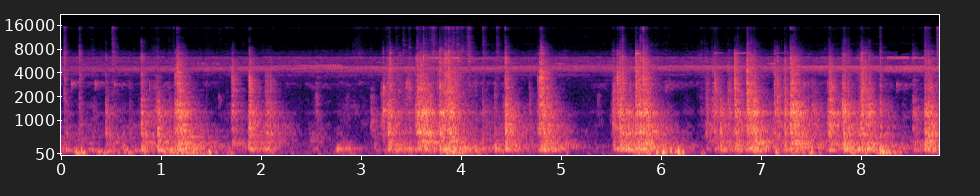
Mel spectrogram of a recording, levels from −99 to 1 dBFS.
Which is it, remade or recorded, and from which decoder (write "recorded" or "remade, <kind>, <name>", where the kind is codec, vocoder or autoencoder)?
recorded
